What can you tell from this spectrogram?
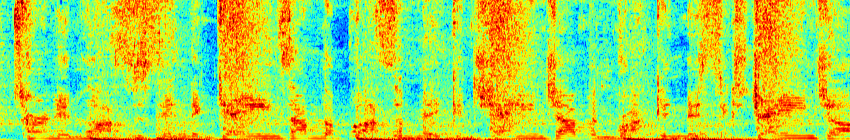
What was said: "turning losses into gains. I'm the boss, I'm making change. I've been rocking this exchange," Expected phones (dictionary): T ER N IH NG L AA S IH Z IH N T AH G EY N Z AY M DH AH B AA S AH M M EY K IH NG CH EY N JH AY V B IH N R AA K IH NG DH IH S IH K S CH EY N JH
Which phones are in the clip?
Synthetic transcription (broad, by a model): T ER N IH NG L AA S IH Z IH N T AH G EY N Z AY M DH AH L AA S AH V M EY K IH NG CH EY N JH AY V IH N R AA K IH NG DH IH S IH K S CH EY N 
